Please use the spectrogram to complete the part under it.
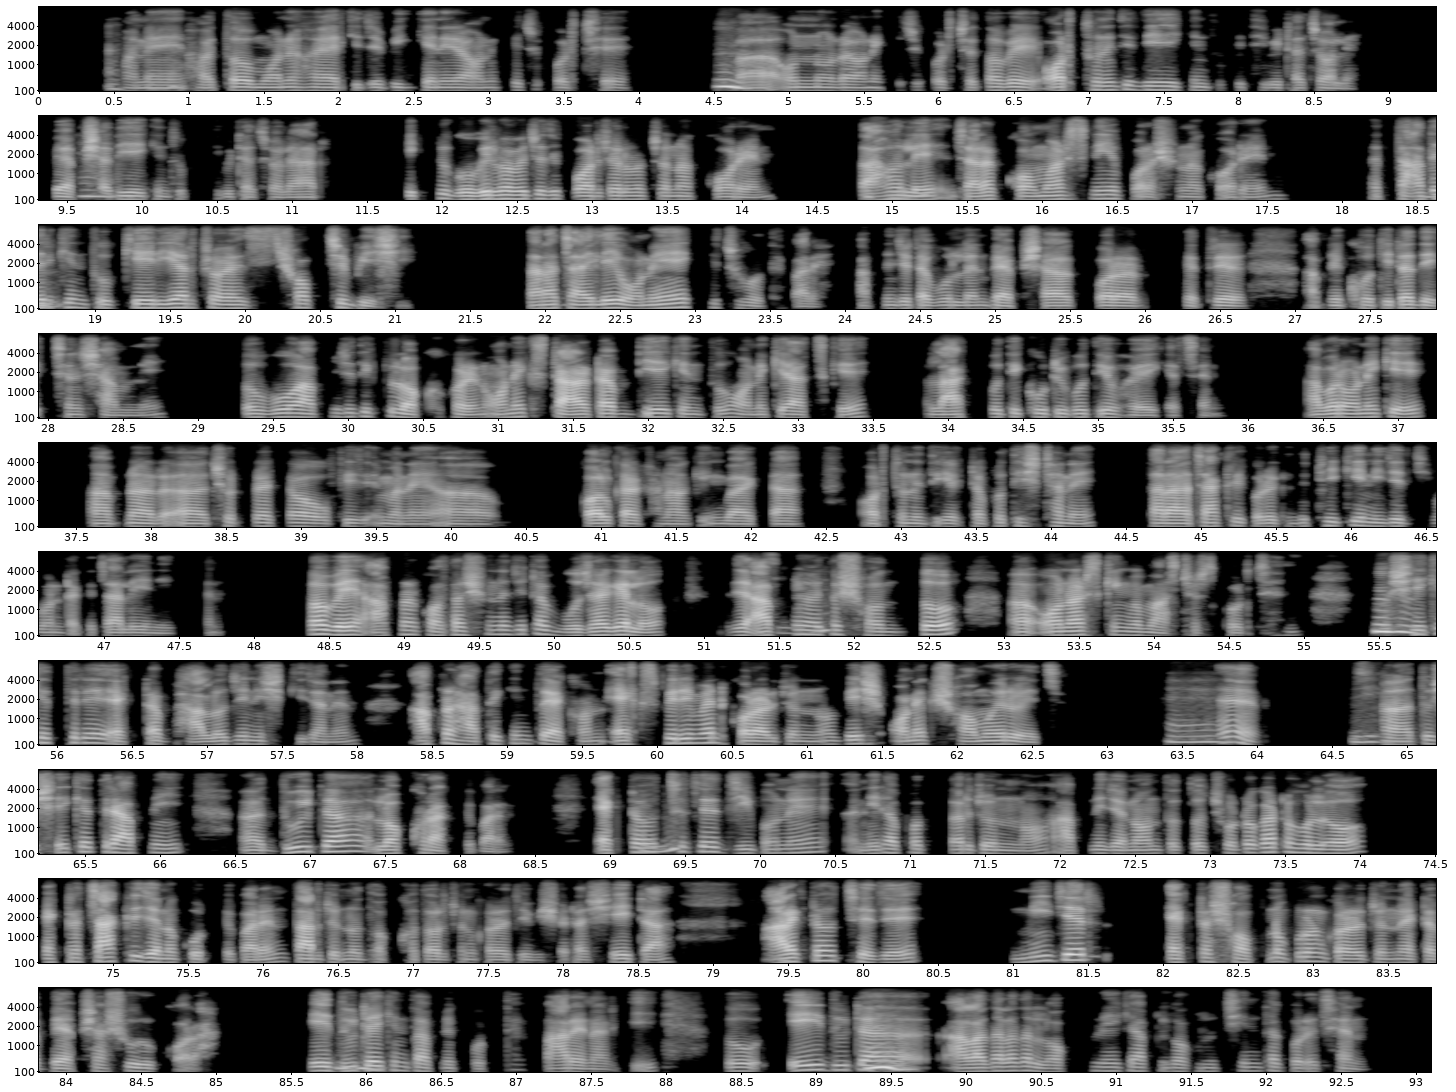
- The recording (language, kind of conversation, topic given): Bengali, advice, জীবনে স্থায়ী লক্ষ্য না পেয়ে কেন উদ্দেশ্যহীনতা অনুভব করছেন?
- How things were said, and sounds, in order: in English: "experiment"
